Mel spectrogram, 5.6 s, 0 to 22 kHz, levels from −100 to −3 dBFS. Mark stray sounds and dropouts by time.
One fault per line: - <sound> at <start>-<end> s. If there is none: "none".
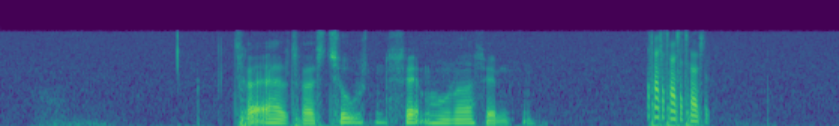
- chirp at 4.3-4.8 s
